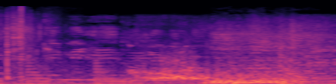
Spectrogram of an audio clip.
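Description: A roar from an animated toilet-head character, over music and voices.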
